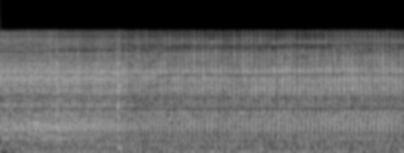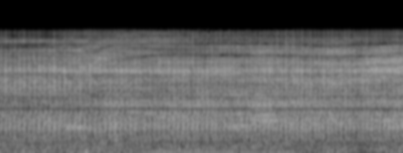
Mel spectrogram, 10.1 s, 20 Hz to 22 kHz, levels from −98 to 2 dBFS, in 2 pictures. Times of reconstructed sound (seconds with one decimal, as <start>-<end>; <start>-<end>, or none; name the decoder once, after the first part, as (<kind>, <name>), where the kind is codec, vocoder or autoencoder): 0.0-6.5 (vocoder, Vocos); 8.7-10.1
